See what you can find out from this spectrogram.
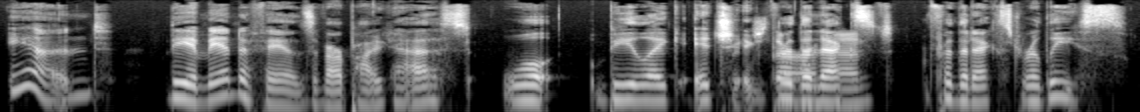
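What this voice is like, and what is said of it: Voice mostly gone, hoarse. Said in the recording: “when my voice is back”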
